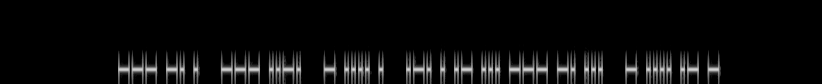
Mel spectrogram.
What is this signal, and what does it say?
Morse code, heard as a keyed tone, about 34 wpm, 700 Hz. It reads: ONE OF THE REASONS THAT
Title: Sets of 5 Words Encore 35wpm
